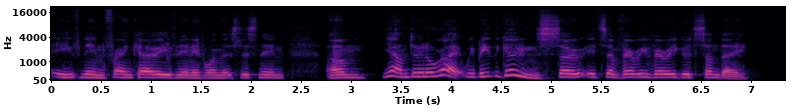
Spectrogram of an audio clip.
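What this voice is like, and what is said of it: Hoarse voice. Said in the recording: “you sound a little bit hoarse”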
